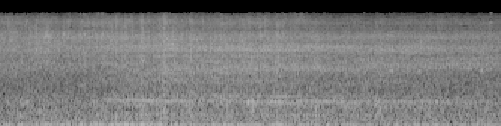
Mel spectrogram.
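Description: DSB Litra SA S-train, an electric multiple unit, running along the platform with a steady low rumble that is loudest about two seconds in and then eases off.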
